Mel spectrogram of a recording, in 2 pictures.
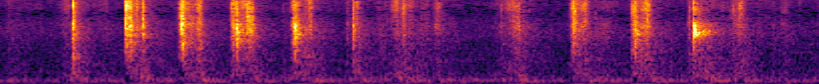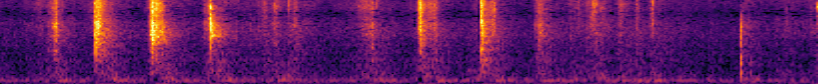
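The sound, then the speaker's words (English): Playing cards being shuffled and pulled from the deck during a pick-a-card reading, with many crisp riffling and flicking bursts in an uneven rhythm. “all right, so we're pulling a card for just a moment.”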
